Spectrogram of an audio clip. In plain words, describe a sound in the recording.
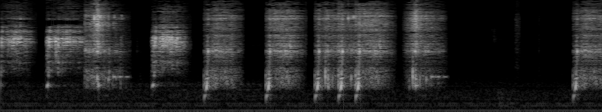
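Cheerful game sound effects play in quick, bright bursts.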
